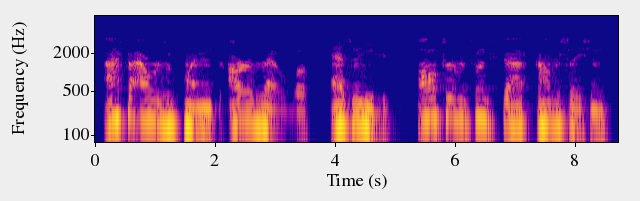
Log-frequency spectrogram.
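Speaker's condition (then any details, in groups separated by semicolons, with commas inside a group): Multiple sclerosis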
